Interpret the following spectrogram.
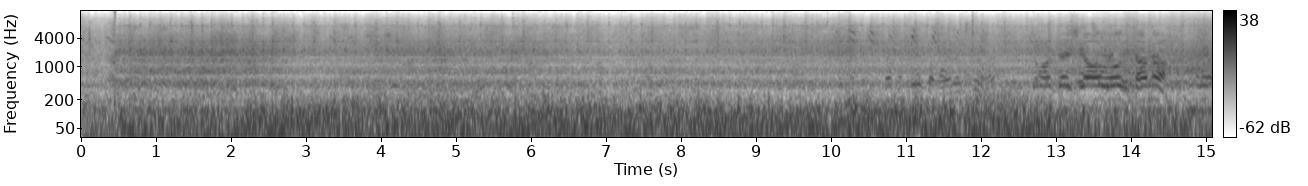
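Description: Wind rushing over the microphone of a camera on a moving bicycle, a steady low rumble, with a voice near the end.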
